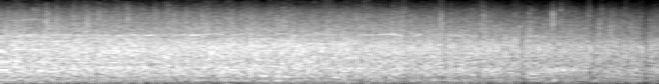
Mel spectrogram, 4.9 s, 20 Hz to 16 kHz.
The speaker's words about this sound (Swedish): De senaste svenska mästarna inom AIK. Det är pojkar 14 som har vunnit dessa. Jag tycker att ni ger dem en varm applåd när vi är på väg in här på Råsundas matta.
